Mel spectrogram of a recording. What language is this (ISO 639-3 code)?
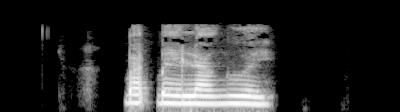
vie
